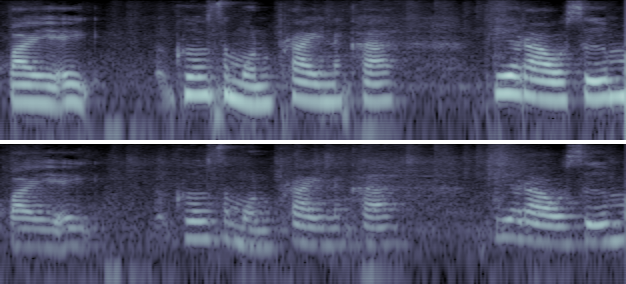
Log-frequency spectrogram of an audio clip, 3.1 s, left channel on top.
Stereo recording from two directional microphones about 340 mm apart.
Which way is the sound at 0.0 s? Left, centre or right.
Left.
